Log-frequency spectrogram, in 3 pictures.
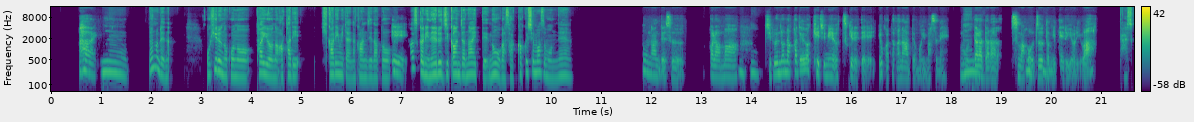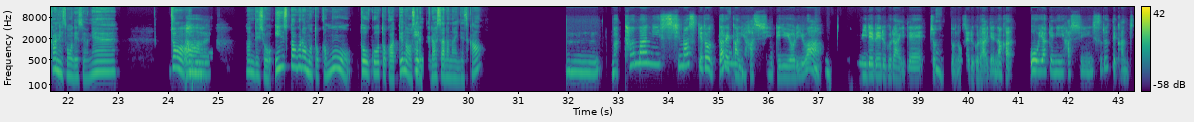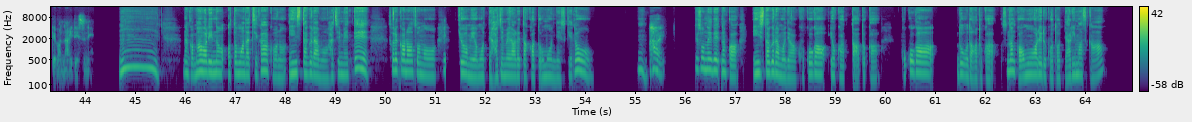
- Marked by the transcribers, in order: unintelligible speech
- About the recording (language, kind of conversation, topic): Japanese, podcast, SNSとうまくつき合うコツは何だと思いますか？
